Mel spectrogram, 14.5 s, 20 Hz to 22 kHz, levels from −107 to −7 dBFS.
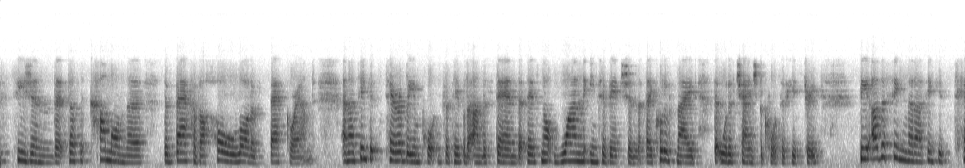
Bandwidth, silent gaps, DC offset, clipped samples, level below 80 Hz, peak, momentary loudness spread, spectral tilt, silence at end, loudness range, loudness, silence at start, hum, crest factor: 5.2 kHz; none; under 0.1%; under 0.1%; -72 dBFS; -14 dBFS; 7 LU; -9.5 dB/octave; 0 s; 2 LU; -32 LUFS; 0 s; none; 18 dB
